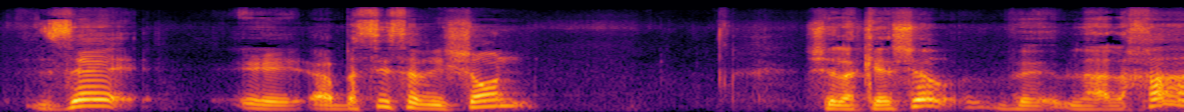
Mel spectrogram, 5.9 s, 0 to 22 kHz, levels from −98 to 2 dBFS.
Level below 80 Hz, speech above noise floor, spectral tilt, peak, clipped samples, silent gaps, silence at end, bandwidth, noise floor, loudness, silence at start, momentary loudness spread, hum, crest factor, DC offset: -66 dBFS; 44 dB; -3.5 dB/octave; 0 dBFS; under 0.1%; none; 0 s; 16.5 kHz; -60 dBFS; -17 LUFS; 0.15 s; 14 LU; none; 18 dB; under 0.1%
